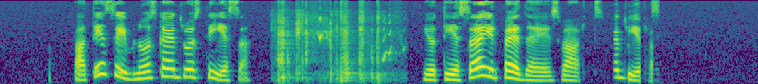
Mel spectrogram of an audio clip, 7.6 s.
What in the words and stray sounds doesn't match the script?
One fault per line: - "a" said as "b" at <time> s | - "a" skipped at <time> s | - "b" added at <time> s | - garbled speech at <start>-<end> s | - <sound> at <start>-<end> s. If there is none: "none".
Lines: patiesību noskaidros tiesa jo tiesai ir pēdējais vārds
- squeak at 2.7-4.1 s
- garbled speech at 6.1-6.6 s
